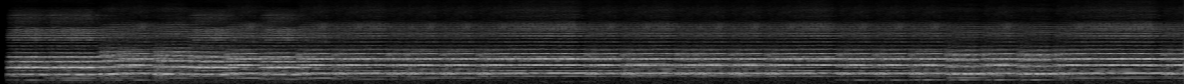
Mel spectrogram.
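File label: alto; SATB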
